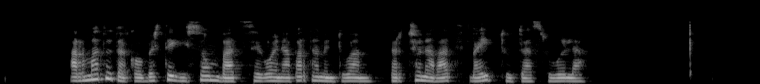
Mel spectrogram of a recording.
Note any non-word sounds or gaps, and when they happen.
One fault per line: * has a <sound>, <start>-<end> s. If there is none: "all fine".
all fine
